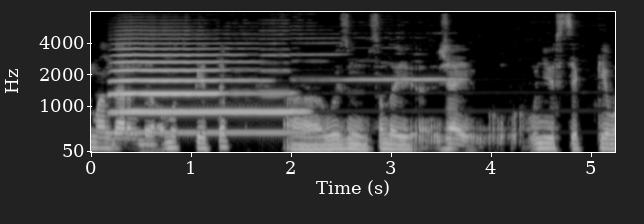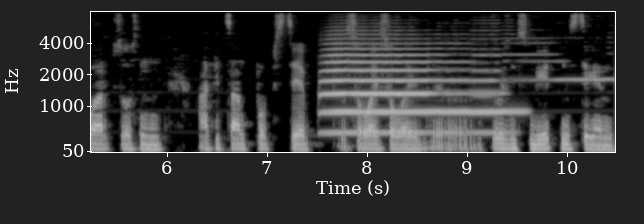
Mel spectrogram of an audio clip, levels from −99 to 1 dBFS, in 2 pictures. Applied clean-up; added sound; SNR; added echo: classical method Wiener filter.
